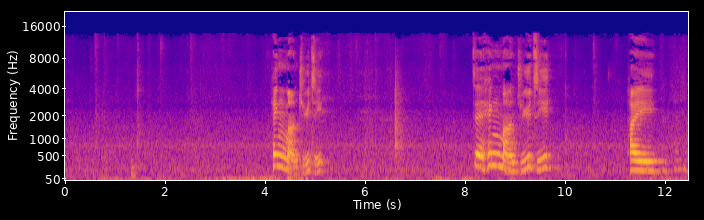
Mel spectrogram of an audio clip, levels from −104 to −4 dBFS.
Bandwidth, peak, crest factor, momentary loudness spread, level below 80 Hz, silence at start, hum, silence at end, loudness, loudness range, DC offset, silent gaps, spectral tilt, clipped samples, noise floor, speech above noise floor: 14 kHz; -6 dBFS; 22 dB; 27 LU; -50 dBFS; 0.6 s; none; 0 s; -24 LUFS; 10 LU; under 0.1%; none; -4 dB/octave; under 0.1%; -50 dBFS; 27 dB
